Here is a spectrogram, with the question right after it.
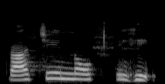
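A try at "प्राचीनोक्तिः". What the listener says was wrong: So Okara. Very good.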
